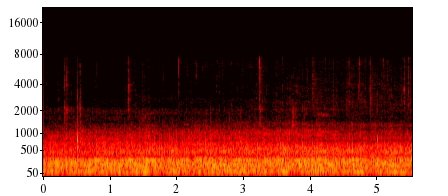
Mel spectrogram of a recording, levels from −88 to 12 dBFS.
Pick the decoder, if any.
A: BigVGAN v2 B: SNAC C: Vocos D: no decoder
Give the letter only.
D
